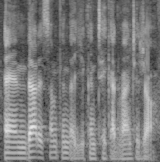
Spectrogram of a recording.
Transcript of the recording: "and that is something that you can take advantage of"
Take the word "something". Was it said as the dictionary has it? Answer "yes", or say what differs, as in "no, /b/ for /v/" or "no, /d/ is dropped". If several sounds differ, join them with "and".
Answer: yes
